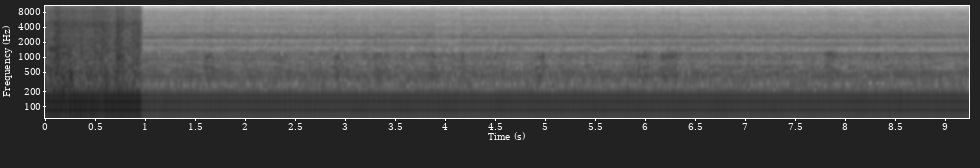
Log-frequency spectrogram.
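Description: A massage gun buzzes with a steady low hum.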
